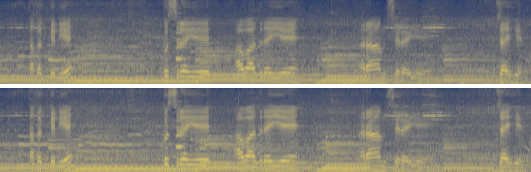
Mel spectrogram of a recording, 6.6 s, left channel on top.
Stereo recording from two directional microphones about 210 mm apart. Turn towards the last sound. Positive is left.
turn(degrees=-10)  # may be behind; listen again after turning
